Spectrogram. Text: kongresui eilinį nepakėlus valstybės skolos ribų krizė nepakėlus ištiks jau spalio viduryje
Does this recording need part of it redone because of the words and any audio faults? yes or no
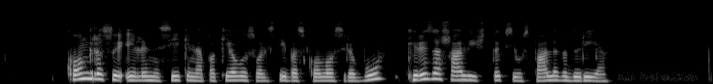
yes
